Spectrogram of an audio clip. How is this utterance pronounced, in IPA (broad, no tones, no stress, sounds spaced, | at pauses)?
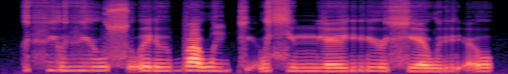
fʲ ɨ o̯ vʲ ə˞ w s o̰ e̯ ɾ ɨ b a w i kʲ a̰ w sʲ ɨ mʲ æ e̯ rʲ ə˞ xʲ æ w rʲ a̰ o̯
